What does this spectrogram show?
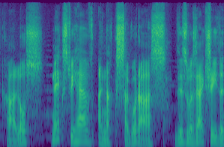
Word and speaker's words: Anaxagoras: His codename is pronounced as Skemma, which means subject for speculation. One more time. Anaxagoras for his given name and Skemma for his codename.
